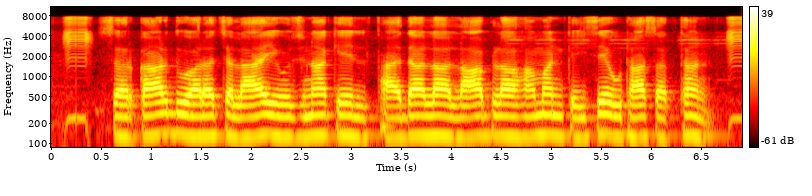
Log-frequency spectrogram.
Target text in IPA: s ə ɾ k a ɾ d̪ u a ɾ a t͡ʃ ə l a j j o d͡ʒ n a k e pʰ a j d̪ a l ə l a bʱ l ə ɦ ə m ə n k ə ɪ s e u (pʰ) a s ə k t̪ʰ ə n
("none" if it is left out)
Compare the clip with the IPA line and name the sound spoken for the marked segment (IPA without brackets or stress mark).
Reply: ʈʰ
